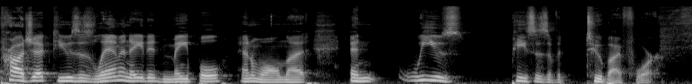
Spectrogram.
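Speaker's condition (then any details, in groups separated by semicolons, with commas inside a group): No condition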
